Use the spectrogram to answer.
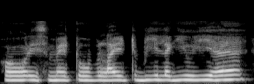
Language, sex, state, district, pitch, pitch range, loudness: Hindi, male, Uttar Pradesh, Saharanpur, 200 Hz, 195-205 Hz, -13 LUFS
